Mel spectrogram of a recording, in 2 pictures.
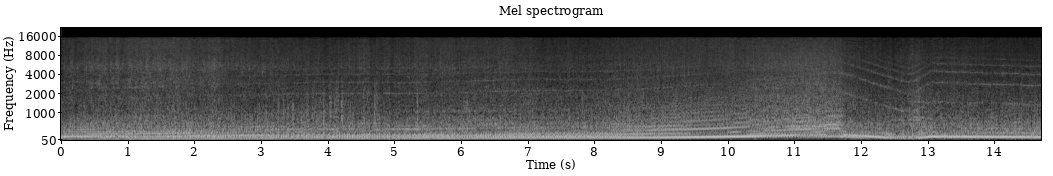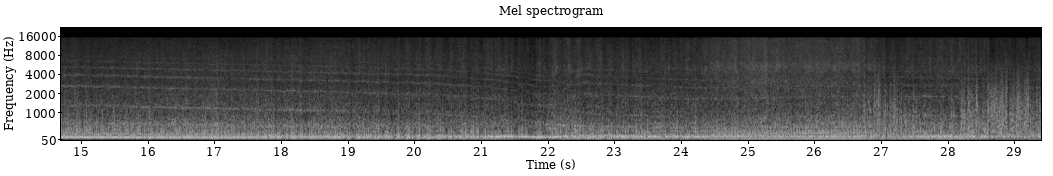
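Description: Supercharged 427 big-block Chevy V8 in an Anglia gasser, heard from inside the car while driving. The revs climb for a few seconds, then drop sharply about twelve seconds in. After that the engine runs steadier, slowly falling in pitch, with a high whine that follows the revs throughout.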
